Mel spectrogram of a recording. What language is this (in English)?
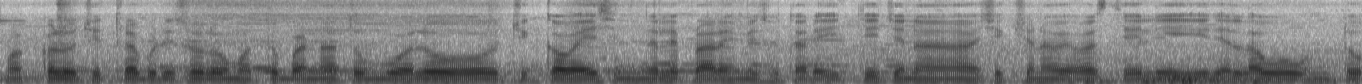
Kannada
